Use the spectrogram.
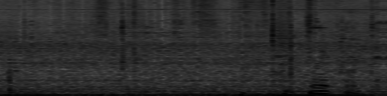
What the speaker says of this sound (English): Well, that car's going through it.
